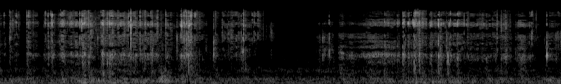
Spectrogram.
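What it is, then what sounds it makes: Soap bar being shaved. A snap-off utility blade shaves and scrapes crumbly flakes from a solid pink soap bar held in hand. The result is a dense, bright, crackling scrape full of fine crunchy ticks, with almost no low end. There is a brief near-silent pause around the middle before the shaving resumes.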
